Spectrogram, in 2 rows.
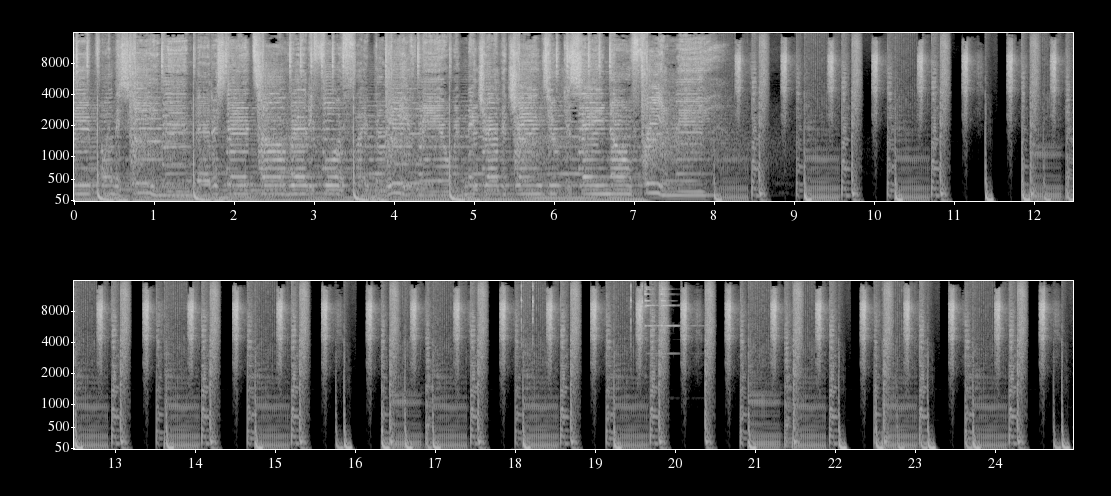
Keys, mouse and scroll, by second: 0.3 middle click, 1.1 middle click, 1.9 click, 2.3 KP_0, 4.2 click, 5.0 click, 6.8-8.2 drag, 8.7 middle click, 8.9 middle click, 9.4 space, 10.0 space, 10.4 shift+middle click, 11.6 r, 13.0-14.5 drag, 13.9 KP_0, 14.9 middle click, 15.2 s, 16.7-18.7 drag, 19.4 middle click, 20.4-24.9 typing, 24.4 middle click, 24.8 middle click, 24.8 shift+middle click.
